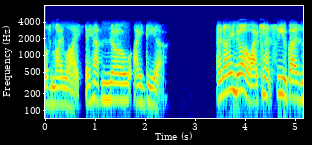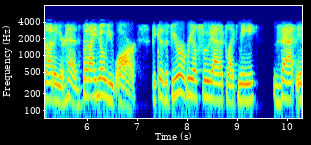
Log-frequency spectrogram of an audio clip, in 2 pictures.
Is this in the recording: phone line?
yes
